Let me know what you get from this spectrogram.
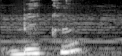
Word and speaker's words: Lykke: Está The Little Book of Luke, que se escribe The Little Book of L-Y-K-K-E, que también es de Mike Viking.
